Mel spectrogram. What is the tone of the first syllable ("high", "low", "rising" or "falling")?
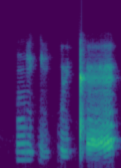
high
